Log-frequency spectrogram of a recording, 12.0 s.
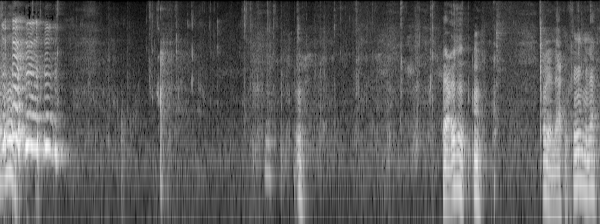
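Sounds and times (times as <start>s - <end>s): chewing and lip smacks: 2.1s - 8.8s.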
